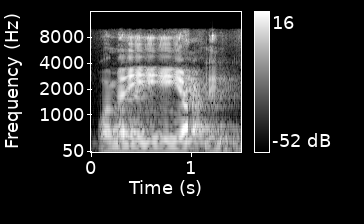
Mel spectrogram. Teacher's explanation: ഫയഹില്ല അലൈക്കും ഗദബി വമൻ യഹ്ലിൽ അലൈഹി ഗദബി, വമൻ യഹ്ലിൽ, സാക്കിനത്തായ നൂനും ശേഷം യാവുമാണ്. ഇത് ഗംബി ഗുന്ന നാഖസ് നൽകി നൂനിനെ യായിൽ ലയിപ്പിച്ച് മണിക്കണം.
